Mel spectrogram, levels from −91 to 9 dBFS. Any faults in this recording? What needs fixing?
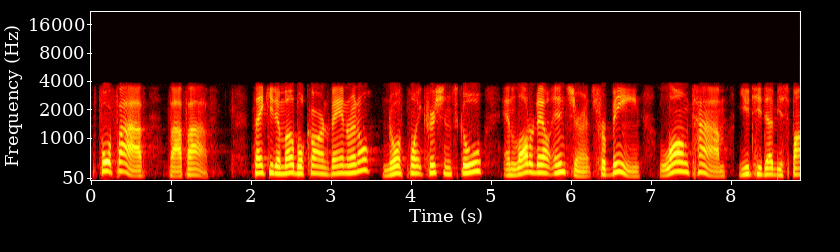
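Packet loss with pitch repetition occurred twice, at 1.98 s and 8.55 s. Each gap lasts about 30 ms, which fits a single lost packet. The receiver covered each hole by repeating the last pitch period of the speech instead of leaving silence. Because the gaps are this short, the repeated cycle never fades to nothing. It comes through as a brief held, slightly buzzy tone before normal speech resumes. The speech is carried in the narrow telephone band of the G.711 A-law coding, roughly 150 Hz to 3.4 kHz. To prevent it, give the link a jitter buffer with enough depth and add forward error correction or redundant packets so single losses can be recovered instead of concealed.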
